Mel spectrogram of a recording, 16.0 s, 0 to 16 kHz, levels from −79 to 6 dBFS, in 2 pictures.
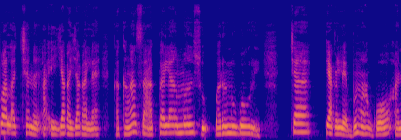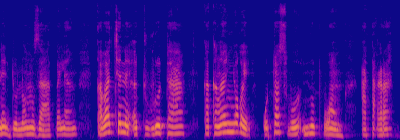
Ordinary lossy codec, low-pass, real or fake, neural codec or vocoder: AAC, 96 kbps; 14.4 kHz; fake; vocoder, 44.1 kHz, 128 mel bands, Pupu-Vocoder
